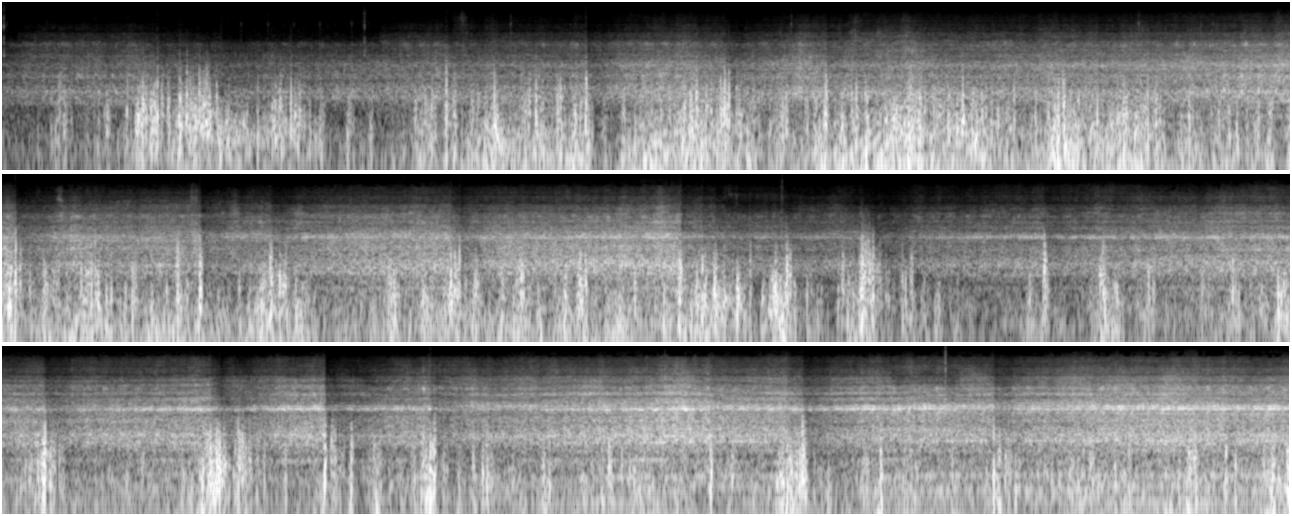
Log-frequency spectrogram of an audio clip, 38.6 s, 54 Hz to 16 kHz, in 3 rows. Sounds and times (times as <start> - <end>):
Truck: 0.0 - 38.6.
